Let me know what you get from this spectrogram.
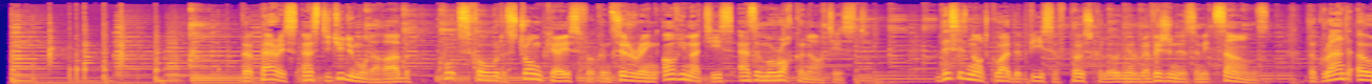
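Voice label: French English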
